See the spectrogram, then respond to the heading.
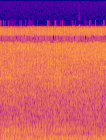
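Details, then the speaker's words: Toyota Vios engine restarted after throttle body cleaning: steady, even low idle with no stumble or shake, healthy. Previously it shook badly and misfired; spark plugs and ignition coil were fine, MAP sensor cleaning hadn't helped; dirty throttle body was the cause. "So ayun mga bossing, nakita nyo naman no, tahimik na, hindi na nanginginig yung kanyang makina."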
